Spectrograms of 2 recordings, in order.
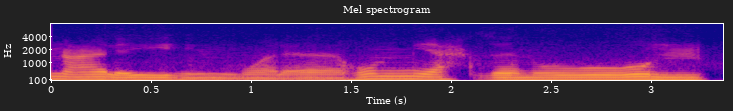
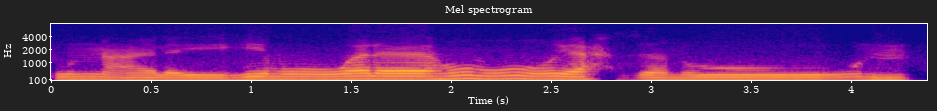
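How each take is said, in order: First: The m of alayhim is closed, with no vowel. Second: The m of alayhim is followed by a long u. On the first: "هنقرأ الآن بالقصر على السكون" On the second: "نعطف بالصلة"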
